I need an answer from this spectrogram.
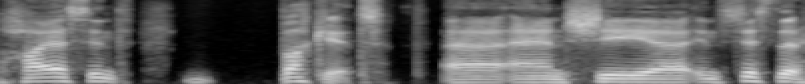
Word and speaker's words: Bucket: Well, my guess would be that there is a UK television character on a show called Hyacinth Bucket. And she insists that her name is pronounced Bouquet.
